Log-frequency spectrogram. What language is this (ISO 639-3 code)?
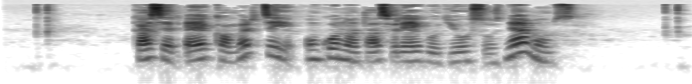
lav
